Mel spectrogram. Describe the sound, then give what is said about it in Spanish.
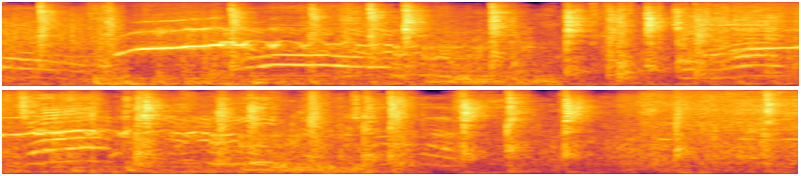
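Frightened horses neigh in two shrill, wavering whinnies, one early and one midway, over a busy backdrop of clattering and shuffling, fairly loud. “Las bestias relinchan temerosas con la presencia de la extraña mujer.”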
